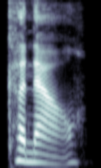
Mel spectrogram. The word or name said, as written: canal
